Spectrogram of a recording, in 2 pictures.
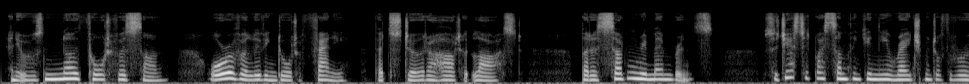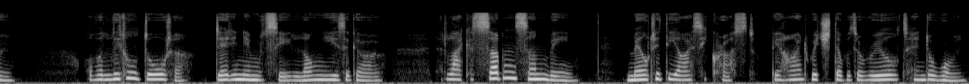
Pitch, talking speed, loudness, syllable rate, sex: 215 Hz, 175 wpm, -19 LUFS, 5.7 syllables/s, female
